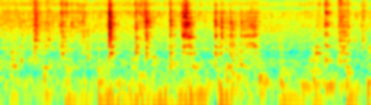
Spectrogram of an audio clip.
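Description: Freshly added ground masala paste and drumstick pieces cooking in a hot aluminium pressure cooker, with irregular sharp pops and crackles over a faint sizzle.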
